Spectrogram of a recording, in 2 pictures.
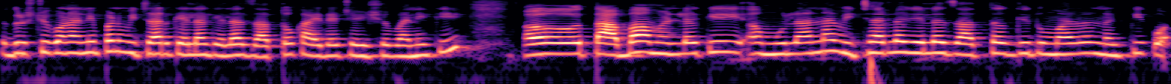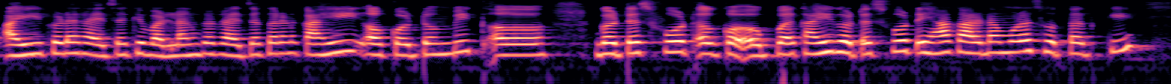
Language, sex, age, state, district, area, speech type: Marathi, female, 18-30, Maharashtra, Raigad, urban, spontaneous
